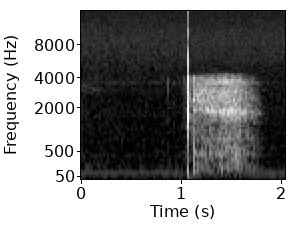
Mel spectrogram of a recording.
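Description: The narrator's mouth click about a second in, followed by a short breath in that fades out.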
